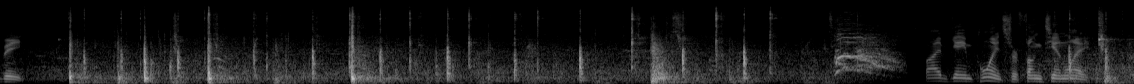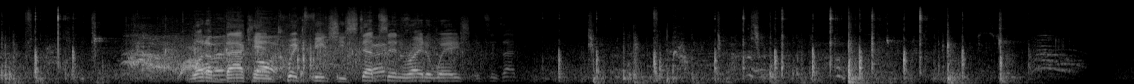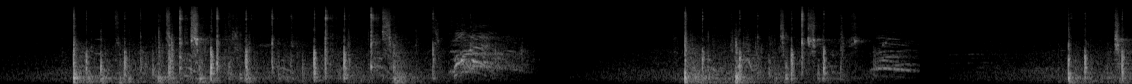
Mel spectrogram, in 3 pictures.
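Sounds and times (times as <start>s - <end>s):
arena crowd noise: 8.3s - 20.6s.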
